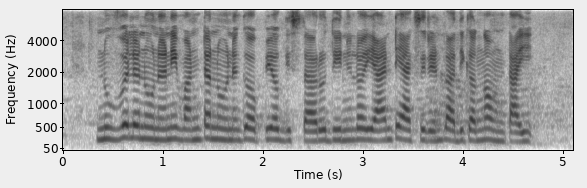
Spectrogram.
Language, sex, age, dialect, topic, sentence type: Telugu, female, 18-24, Southern, agriculture, statement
